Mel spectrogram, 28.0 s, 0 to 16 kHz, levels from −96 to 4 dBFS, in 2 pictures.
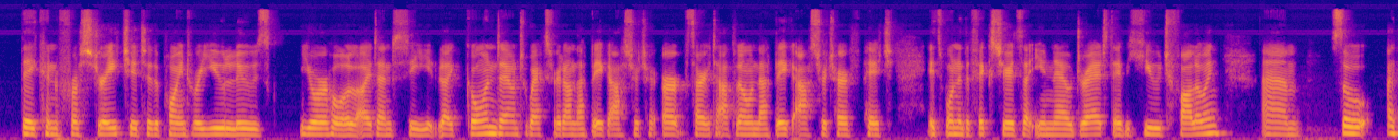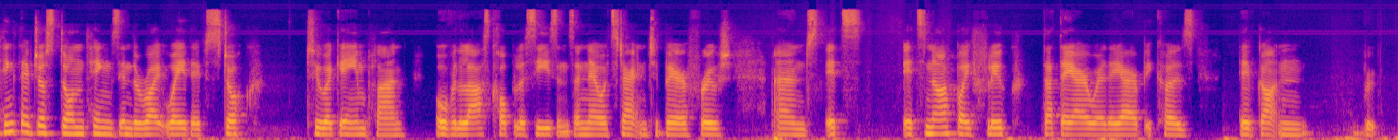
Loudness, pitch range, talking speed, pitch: -20 LUFS, 150-165 Hz, 195 wpm, 155 Hz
